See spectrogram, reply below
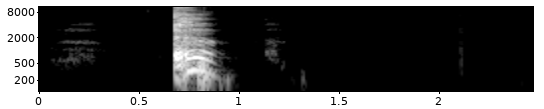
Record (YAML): cough_length: 2.5 s
cough_amplitude: 32767
cough_signal_mean_std_ratio: 0.22
survey_phase: beta (2021-08-13 to 2022-03-07)
age: 65+
gender: Female
wearing_mask: 'No'
symptom_none: true
smoker_status: Ex-smoker
respiratory_condition_asthma: false
respiratory_condition_other: false
recruitment_source: REACT
submission_delay: 2 days
covid_test_result: Negative
covid_test_method: RT-qPCR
